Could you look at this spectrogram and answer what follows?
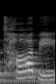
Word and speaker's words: tabi: 15th century Japan the Tabby as it's pronounced in Japanese was a type of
